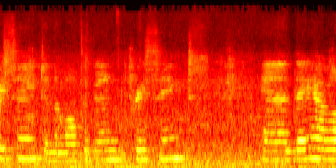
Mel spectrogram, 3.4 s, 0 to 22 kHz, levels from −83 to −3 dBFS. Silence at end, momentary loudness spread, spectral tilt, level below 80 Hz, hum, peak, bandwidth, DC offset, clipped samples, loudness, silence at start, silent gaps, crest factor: 0 s; 9 LU; -4.5 dB/octave; -34 dBFS; none; -6 dBFS; 19 kHz; under 0.1%; under 0.1%; -22 LUFS; 0 s; none; 16 dB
